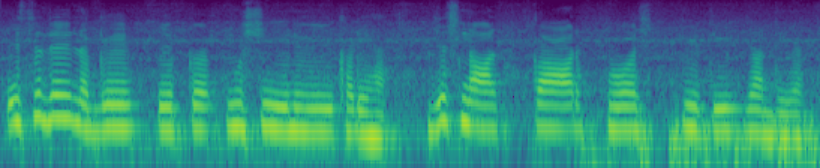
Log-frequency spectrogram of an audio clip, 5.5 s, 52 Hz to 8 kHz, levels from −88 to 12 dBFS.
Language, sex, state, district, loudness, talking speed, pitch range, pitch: Punjabi, male, Punjab, Kapurthala, -13 LUFS, 165 wpm, 155-175 Hz, 165 Hz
